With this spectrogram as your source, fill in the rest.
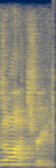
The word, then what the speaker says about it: Doherty: mispronounce your name, but I am Doherty, not Doherty, just so you know. We're Daughtry.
